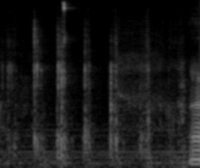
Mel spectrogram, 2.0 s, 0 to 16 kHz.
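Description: A few light, scattered clicks and taps from a hand handling the clear plastic spool cover of a Miller 30A aluminum spool gun.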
